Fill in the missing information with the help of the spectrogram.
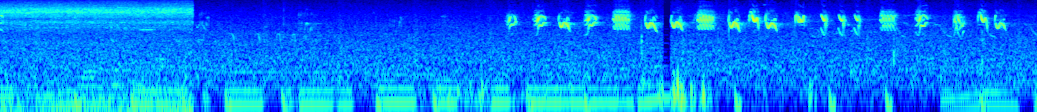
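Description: White-throated Seedeater song: a quick run of sharp, high chirps, about three or four per second. A steady hiss opens the clip, with a low hum underneath.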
